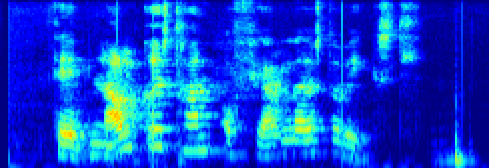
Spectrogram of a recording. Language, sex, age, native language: Icelandic, female, 40-49, Icelandic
